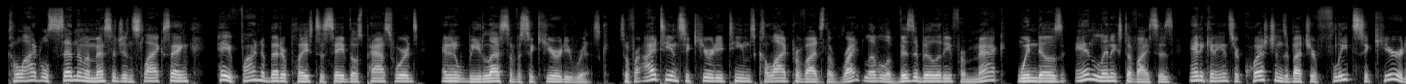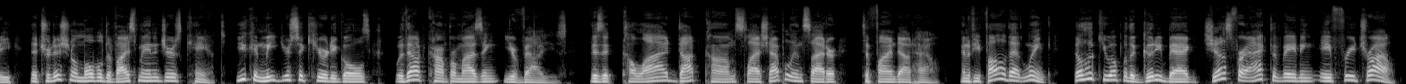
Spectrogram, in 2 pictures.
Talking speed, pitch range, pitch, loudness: 210 wpm, 130-175 Hz, 150 Hz, -19 LUFS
